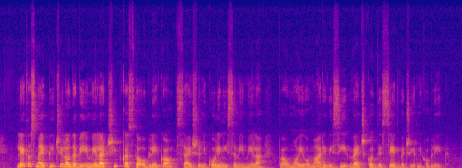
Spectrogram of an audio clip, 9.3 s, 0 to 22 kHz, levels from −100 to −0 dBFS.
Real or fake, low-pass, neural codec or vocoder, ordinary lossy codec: real; none; none; none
